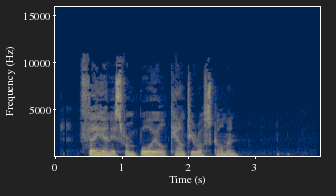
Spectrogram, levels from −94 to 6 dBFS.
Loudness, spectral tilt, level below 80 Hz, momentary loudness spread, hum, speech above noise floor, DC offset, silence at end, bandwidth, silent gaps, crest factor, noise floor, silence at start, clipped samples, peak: -28 LUFS; -4.5 dB/octave; -78 dBFS; 10 LU; none; 47 dB; under 0.1%; 1.25 s; 11 kHz; none; 20 dB; -75 dBFS; 0.4 s; under 0.1%; -10 dBFS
